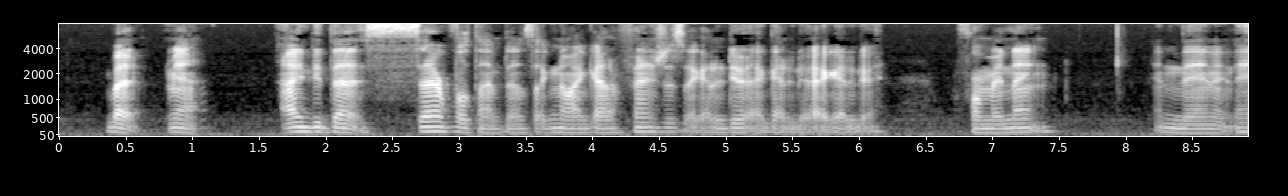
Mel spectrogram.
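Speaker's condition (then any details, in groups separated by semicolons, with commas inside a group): Traumatic brain injury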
